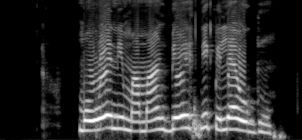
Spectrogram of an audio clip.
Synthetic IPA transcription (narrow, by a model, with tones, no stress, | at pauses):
mo˨we˨˦nĩ˧mã˨mã˨˦n̩˦ɡ͡be˦nĩ˦k͡pi˧˦lɛ˦˨o˨ɡũ˨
